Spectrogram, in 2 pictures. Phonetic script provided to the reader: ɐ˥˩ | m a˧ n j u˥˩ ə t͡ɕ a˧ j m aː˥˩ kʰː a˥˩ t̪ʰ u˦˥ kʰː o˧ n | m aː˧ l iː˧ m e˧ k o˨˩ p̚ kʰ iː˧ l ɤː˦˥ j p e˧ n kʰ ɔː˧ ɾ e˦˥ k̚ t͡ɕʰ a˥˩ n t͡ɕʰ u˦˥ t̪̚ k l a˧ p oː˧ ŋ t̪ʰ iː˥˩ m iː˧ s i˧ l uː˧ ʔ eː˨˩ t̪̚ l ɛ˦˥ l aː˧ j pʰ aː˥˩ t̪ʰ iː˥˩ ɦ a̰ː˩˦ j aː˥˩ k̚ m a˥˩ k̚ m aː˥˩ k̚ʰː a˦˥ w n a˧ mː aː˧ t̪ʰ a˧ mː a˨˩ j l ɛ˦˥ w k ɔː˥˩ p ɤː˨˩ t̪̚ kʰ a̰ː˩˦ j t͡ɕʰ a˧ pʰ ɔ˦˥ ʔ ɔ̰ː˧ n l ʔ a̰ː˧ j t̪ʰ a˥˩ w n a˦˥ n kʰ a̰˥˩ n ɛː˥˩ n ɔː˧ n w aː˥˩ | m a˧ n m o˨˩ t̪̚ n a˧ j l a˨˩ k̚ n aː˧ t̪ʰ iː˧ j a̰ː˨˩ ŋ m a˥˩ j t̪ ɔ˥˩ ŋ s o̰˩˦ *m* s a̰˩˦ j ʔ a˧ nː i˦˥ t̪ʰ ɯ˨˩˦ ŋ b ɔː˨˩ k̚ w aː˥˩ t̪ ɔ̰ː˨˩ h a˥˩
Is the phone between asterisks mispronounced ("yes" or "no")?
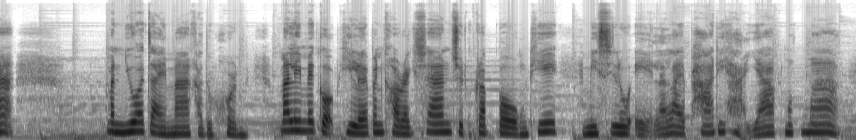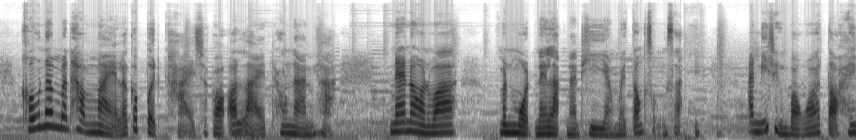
yes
